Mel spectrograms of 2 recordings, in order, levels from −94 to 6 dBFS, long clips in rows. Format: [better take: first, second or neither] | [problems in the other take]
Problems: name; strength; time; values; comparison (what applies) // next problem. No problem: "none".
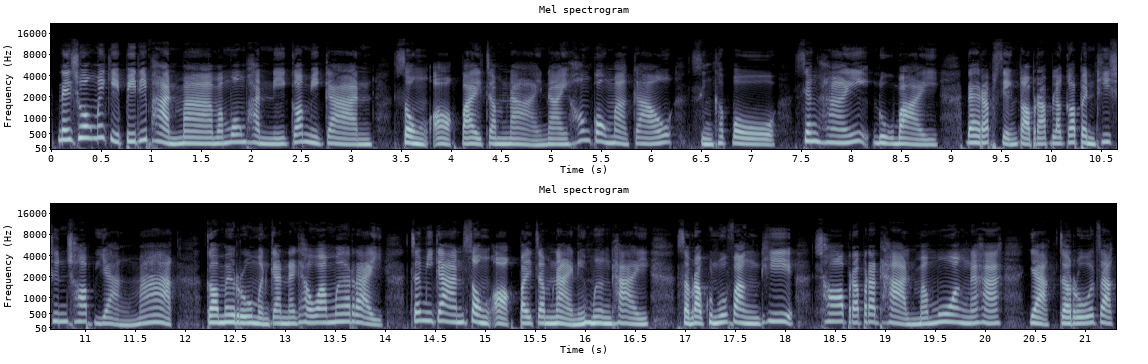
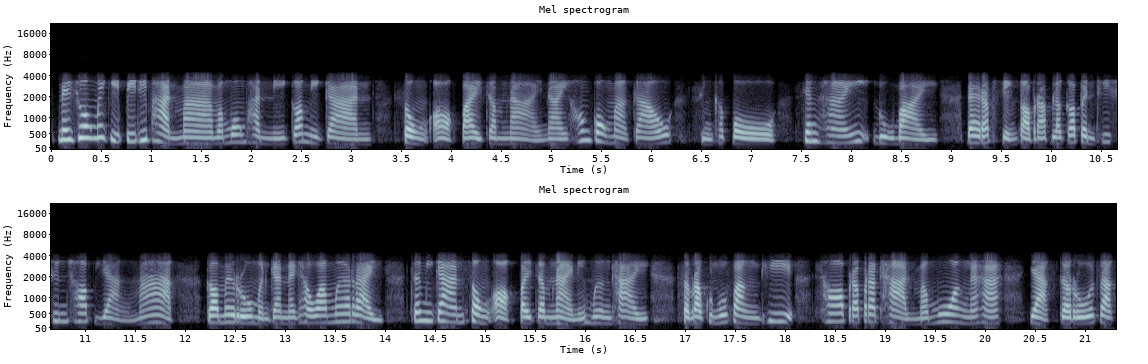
first | phone-call audio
